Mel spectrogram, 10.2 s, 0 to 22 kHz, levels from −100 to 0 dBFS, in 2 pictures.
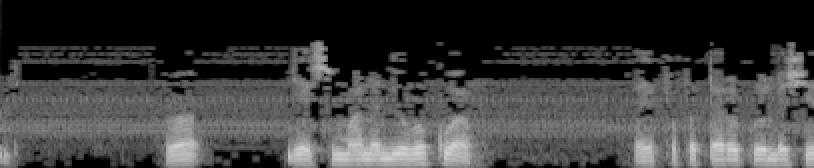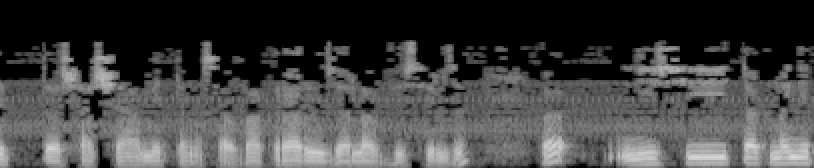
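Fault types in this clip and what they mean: Timecode bleed: a steady chirping warble alternating near 1 and 2 kHz sits roughly 25 dB under the speech, its pattern matching 24-frame-per-second linear timecode leaking in.
MP3 compression: heavy watery, swirling artefacts and nothing above 7.6 kHz, likely from MP3 encoding at a very low bitrate, around 16 kbps.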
